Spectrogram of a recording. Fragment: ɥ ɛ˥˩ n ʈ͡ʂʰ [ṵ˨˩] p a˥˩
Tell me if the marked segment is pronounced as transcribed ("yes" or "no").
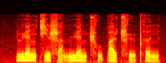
yes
